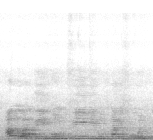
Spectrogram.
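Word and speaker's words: الذين هم فيه مختلفون: Alladzi hum fihi mukhtalifun. Dibacanya jelas. Jadi si mim sukunnya itu terdengar jelas gitu, tidak didengungkan ataupun disamarkan. Seperti biasa ibu sekali, kalian sekali. Alladzi hum fihi mukhtalifun.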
